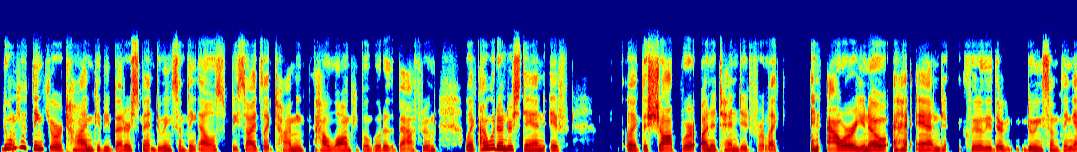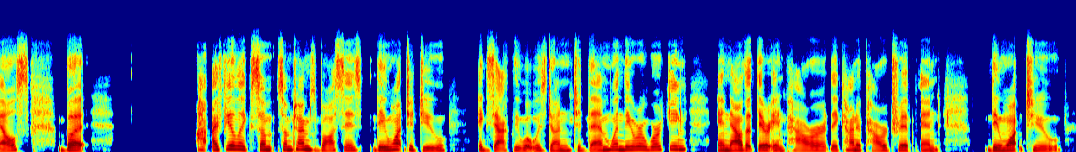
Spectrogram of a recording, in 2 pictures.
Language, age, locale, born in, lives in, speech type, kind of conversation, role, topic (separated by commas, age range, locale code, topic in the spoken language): English, 30-34, en-US, United States, United States, conversation, unstructured, none, What is your opinion of bosses who micromanage?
